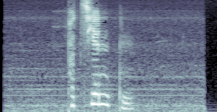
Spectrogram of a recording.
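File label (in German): "patienten", German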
